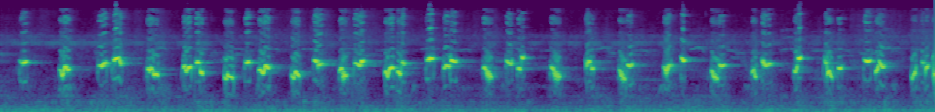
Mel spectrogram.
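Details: Sooty-headed bulbul in full, sustained song meant to prompt other bulbuls to sing, a steady stream of rich, liquid whistled phrases repeated about every half second for over nine seconds without a break.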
